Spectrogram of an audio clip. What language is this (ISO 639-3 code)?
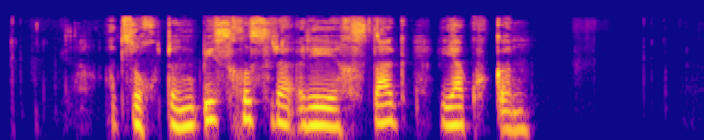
abk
